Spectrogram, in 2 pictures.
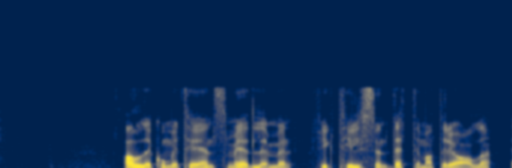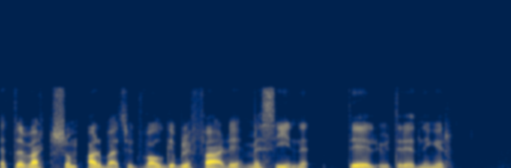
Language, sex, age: Norwegian, male, 24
